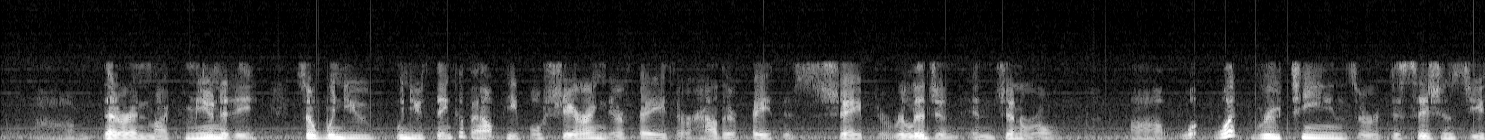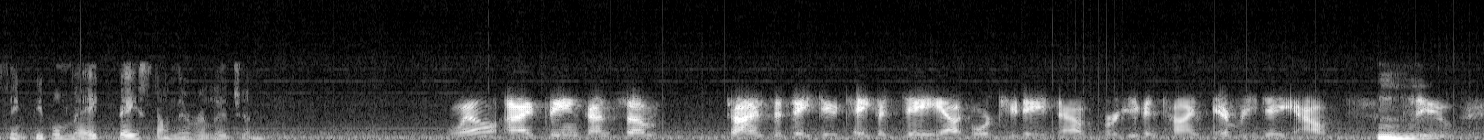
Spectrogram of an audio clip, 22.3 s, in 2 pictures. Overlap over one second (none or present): none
